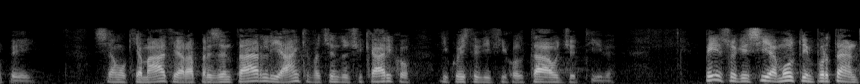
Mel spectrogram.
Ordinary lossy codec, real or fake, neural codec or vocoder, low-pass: Opus, 64 kbps; real; none; 5.4 kHz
